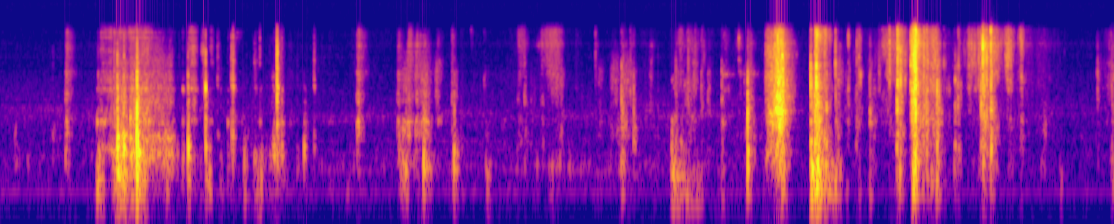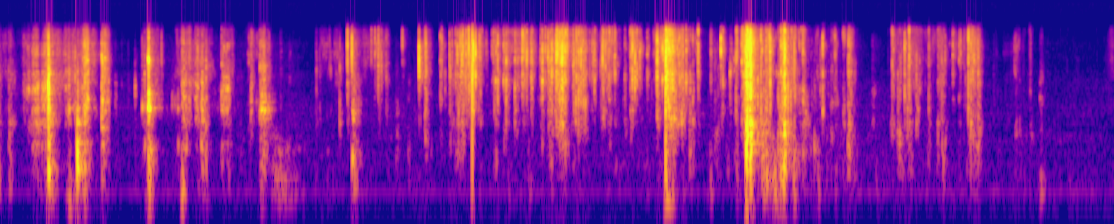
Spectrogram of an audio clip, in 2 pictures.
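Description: A cardboard trading-card box being opened by hand and the cards inside pulled out: scraping, tearing and rustling of cardboard and card stock in irregular bursts, with small clicks and knocks.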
